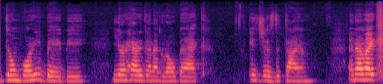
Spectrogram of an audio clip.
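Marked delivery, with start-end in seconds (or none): 0.0-4.2 put-on whisper. Recounting a man on the bus whispering in the speaker's ear, imitating a whisper. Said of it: "he was whispering on my ear like".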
